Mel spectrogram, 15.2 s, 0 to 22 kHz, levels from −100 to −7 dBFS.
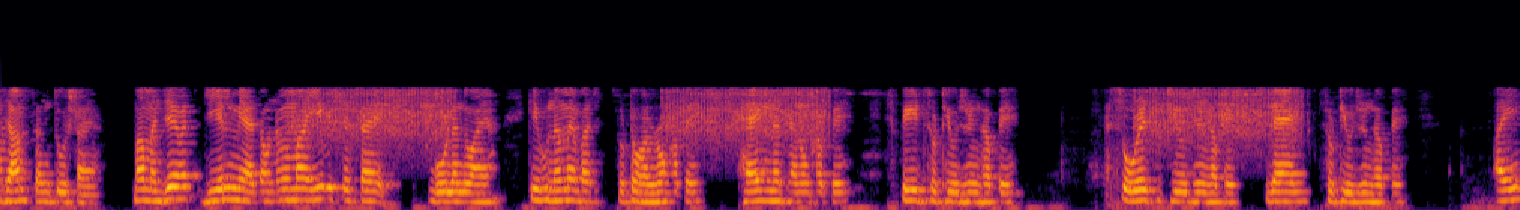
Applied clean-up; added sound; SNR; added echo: none; Ratchet, pawl / Percussion; 13 dB; none.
